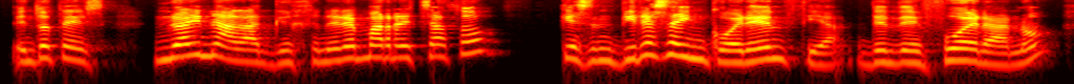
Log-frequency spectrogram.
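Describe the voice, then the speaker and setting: A woman's voice: a little high, expressive, normal speed. Frank, direct woman from Almería. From Almería, Spain. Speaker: guest entrepreneur. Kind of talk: podcast interview.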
